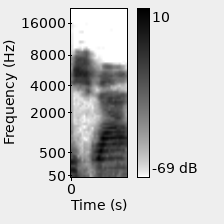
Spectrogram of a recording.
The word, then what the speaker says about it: swai: Have you eaten some swai fish? Or S-W-A-I, however you like to pronounce it, swai.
